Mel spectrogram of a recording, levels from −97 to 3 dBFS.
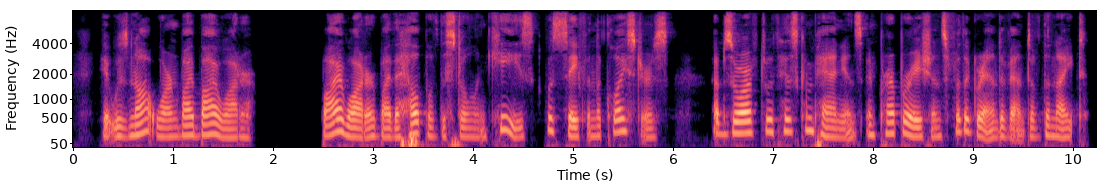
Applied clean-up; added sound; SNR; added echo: neural mask model Resemble Enhance denoiser.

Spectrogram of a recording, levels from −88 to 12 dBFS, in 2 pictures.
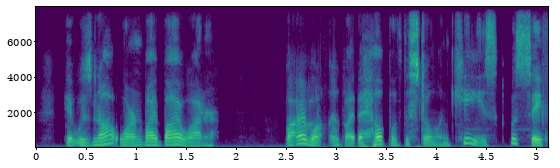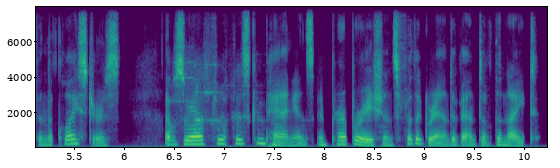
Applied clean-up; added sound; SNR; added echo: neural diffusion model UNIVERSE++.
